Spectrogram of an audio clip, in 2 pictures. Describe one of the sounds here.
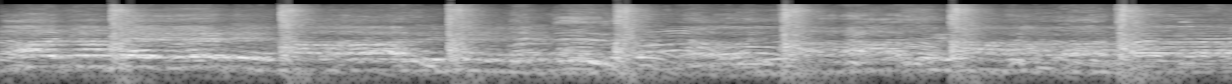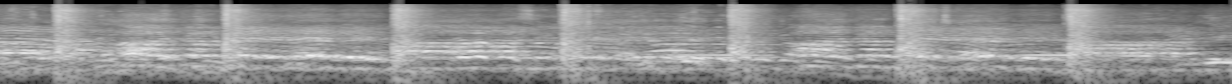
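A crowd of men chants loudly together in an open space.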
